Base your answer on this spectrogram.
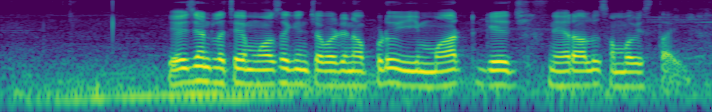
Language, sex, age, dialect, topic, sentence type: Telugu, male, 18-24, Central/Coastal, banking, statement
